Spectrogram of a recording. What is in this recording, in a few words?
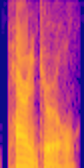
"parenteral", American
